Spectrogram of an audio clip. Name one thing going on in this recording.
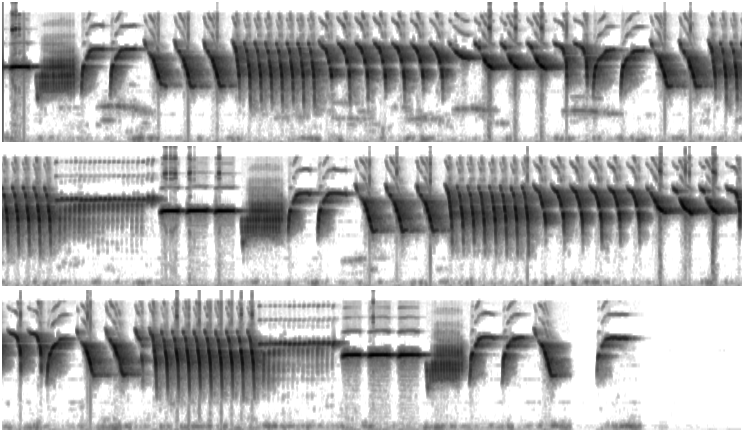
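A canary sings close by in long, fast trills and chirps.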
